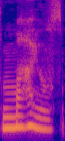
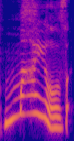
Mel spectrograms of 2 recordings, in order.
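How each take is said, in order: First: Said in the usual way. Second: "miles" leapt up high and stretched; "miles" stressed high, emphasising the distance; emphatic miles. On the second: Real, not acted. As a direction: stress "miles" with a big upward leap.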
